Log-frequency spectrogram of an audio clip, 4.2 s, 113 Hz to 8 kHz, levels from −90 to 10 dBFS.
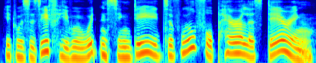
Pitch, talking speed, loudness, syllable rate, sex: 200 Hz, 170 wpm, -16 LUFS, 4.7 syllables/s, female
